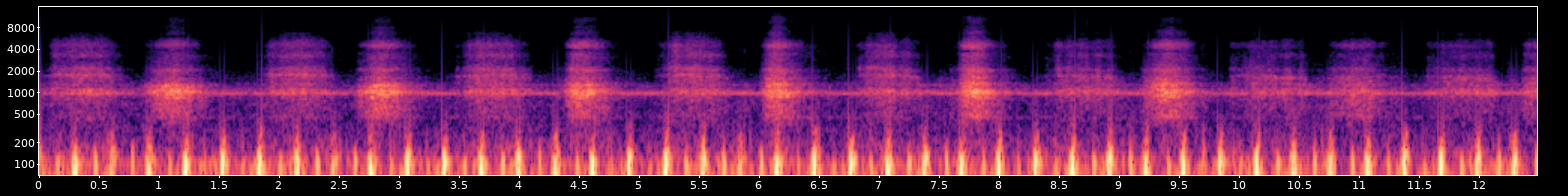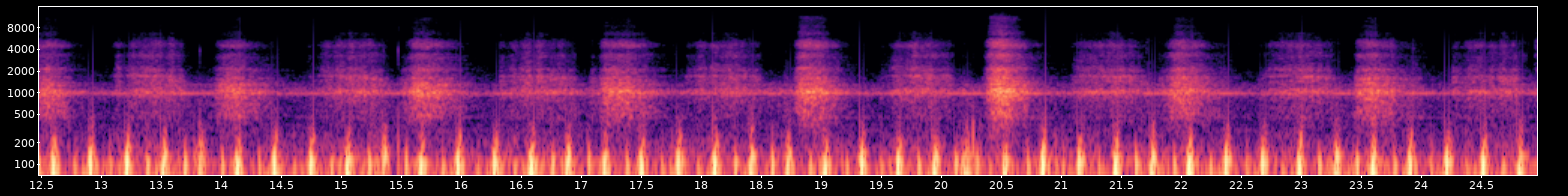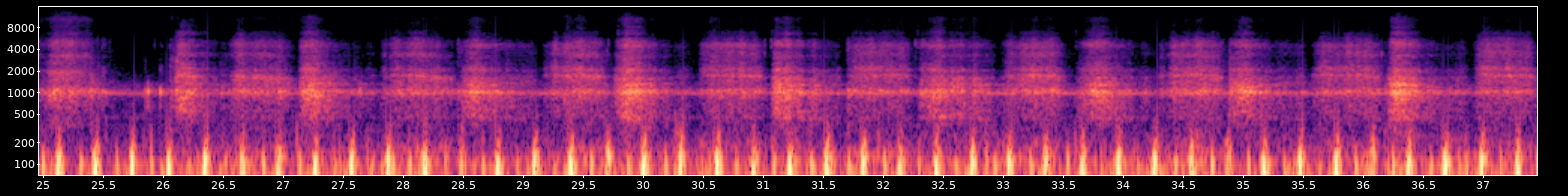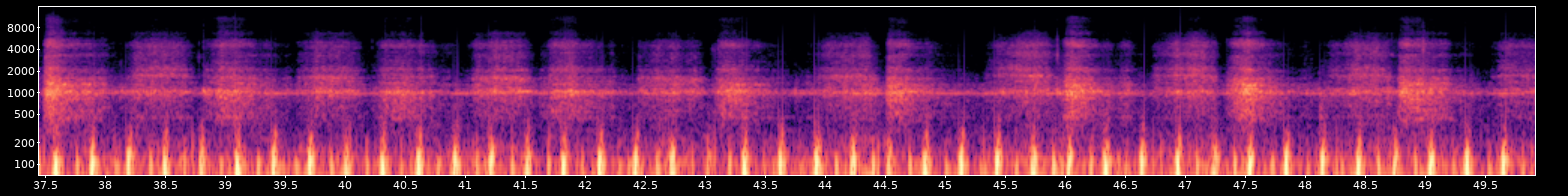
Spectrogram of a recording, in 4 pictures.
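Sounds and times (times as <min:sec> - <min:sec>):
fast heartbeat thumps: 0:00.0 - 0:49.9
heavy breathing: 0:00.0 - 0:49.9.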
